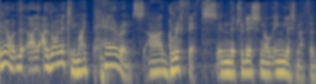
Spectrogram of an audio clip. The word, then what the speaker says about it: Gruffudd: And then Gruffudd is G-R-U-F-F-U-D-D, Gruffudd. Yes, that's how you would pronounce it, yes, phonetically, looking yes, at it.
